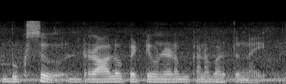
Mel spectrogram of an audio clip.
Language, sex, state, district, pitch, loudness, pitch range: Telugu, male, Telangana, Hyderabad, 120 Hz, -18 LUFS, 120-125 Hz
